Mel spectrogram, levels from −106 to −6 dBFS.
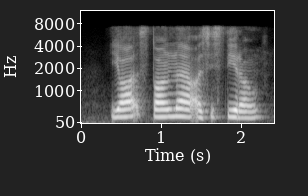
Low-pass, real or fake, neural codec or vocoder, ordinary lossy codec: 7.2 kHz; fake; codec, 16 kHz, 6 kbps, DAC; none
